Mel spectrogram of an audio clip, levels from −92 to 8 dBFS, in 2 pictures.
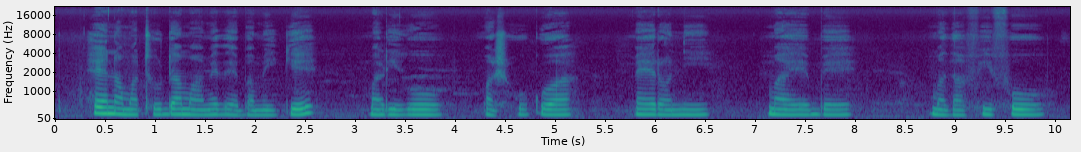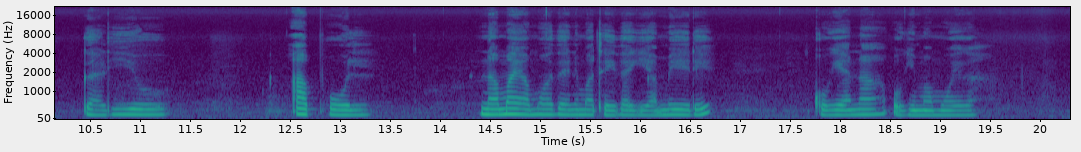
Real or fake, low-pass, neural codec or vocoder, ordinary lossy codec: real; none; none; none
